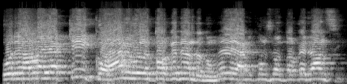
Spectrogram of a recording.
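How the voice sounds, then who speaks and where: A man's voice: very high voice, rapid-fire, sharp tone. An actor playing an indignant husband who complains that his wife won't cook. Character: hungry, indignant rural husband. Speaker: actor in a village comedy skit. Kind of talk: skit acting. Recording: echoey room.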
